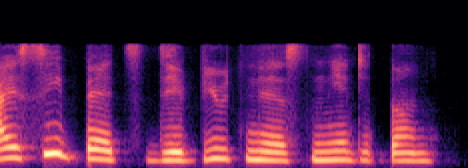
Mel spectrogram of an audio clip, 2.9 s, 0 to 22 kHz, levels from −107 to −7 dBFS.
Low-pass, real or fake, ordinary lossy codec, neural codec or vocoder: 7.2 kHz; fake; none; codec, 16 kHz in and 24 kHz out, 0.9 kbps, LongCat-Audio-Codec, fine tuned four codebook decoder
